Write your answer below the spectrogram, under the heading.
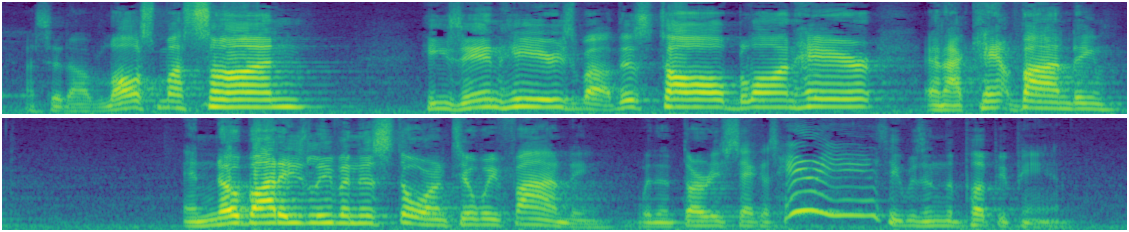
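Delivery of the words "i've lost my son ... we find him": plain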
